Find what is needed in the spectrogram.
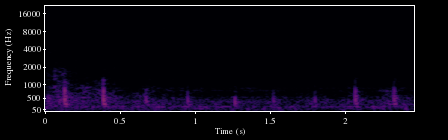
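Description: Soft, evenly spaced taps, about three or four a second, over a faint low hum.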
